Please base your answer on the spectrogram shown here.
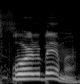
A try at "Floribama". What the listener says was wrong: No, it's Floribama. There's no D.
